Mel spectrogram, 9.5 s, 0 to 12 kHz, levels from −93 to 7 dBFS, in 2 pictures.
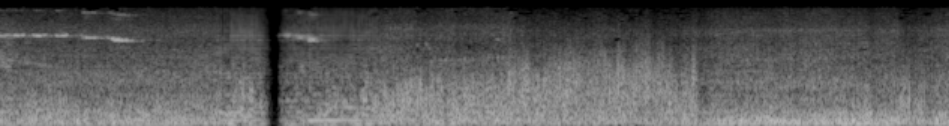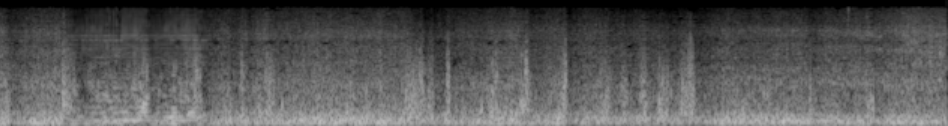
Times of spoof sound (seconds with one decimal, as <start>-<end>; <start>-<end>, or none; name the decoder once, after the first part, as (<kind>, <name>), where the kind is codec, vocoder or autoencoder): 1.1-1.9 (vocoder, BigVGAN v2); 5.1-5.8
